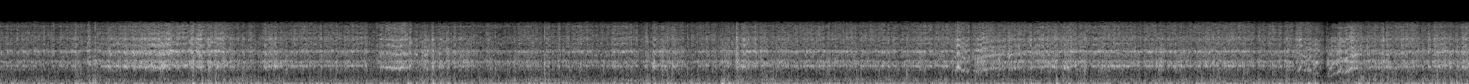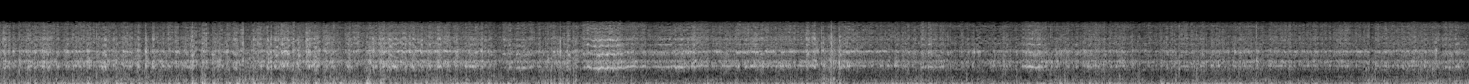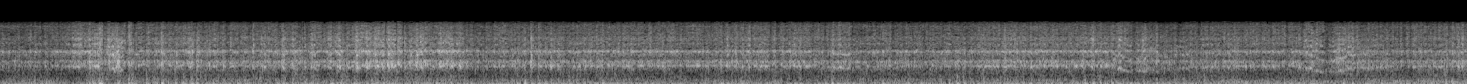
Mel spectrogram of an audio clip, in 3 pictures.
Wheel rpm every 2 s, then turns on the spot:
230, 220, 230, 240, 230, 220, 190, 230, 230, 230, 220, 230, 230, 230, 230, 220, 230, 230, 230, 230, 200, 220.
none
